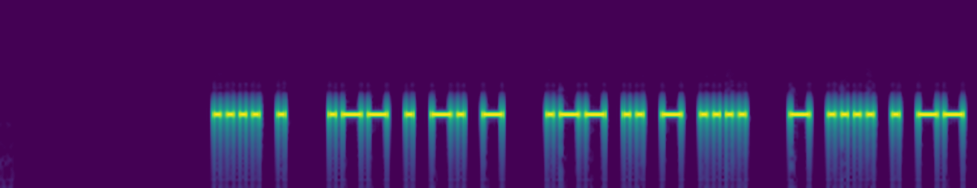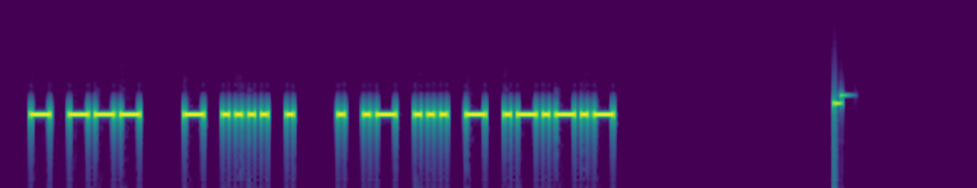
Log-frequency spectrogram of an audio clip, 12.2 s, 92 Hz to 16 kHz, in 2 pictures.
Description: Morse code, heard as a keyed tone, about 30 wpm, 700 Hz. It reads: HE WENT WITH THEM TO THE EAST.
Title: Sentences from Top 1000 Words - Review Part 3 - 30wpm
